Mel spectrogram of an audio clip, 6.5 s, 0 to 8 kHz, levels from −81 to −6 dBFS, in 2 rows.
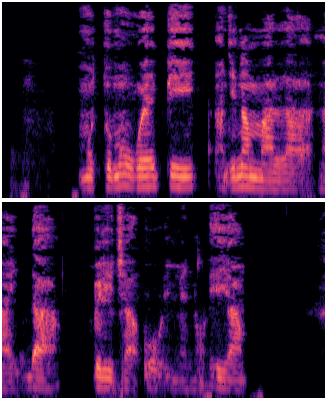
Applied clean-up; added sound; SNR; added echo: neural mask model Resemble Enhance denoiser.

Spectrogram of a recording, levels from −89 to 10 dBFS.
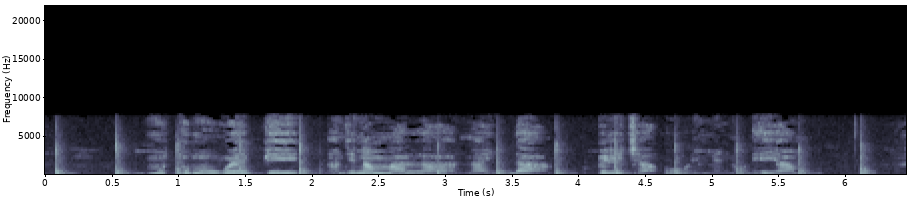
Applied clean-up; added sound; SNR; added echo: none; Walk, footsteps; 5 dB; none.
